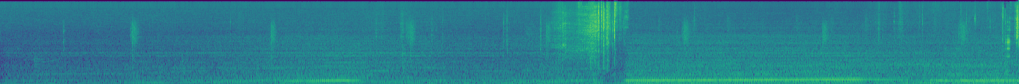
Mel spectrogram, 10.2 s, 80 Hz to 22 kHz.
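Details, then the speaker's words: 2022 Subaru BRZ, manual, rear-wheel drive, pulling away from a stop: low steady whine rising gently with engine speed plus light clicks; owner says this is normal, apparently from the flywheel and rear-wheel-drive driveline. "it makes these kind of weird clicky whiny noises, but that's normal. Apparently it's from the flywheel and the fact that this is rear-wheel drive"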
